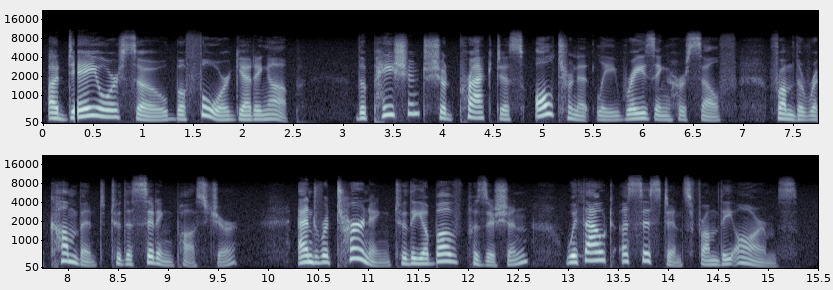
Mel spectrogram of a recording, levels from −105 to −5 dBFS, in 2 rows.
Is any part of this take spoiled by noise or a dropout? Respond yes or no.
yes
